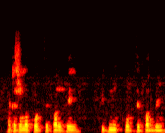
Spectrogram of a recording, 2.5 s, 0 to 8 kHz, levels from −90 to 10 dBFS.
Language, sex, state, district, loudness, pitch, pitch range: Bengali, male, West Bengal, Jhargram, -22 LUFS, 105 Hz, 100-105 Hz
